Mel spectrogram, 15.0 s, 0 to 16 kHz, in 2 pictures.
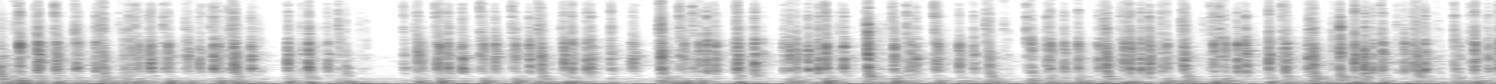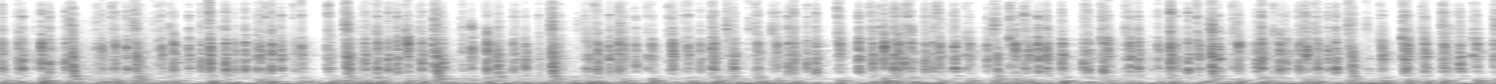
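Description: Continuous two-handed fingertip typing on a beige plastic vintage Wang 725 mechanical keyboard with Alps switches produces a steady, rapid stream of sharp clacky keystrokes for the full clip. The clicks are bright and crisp with very short ring, over a faint low hum.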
